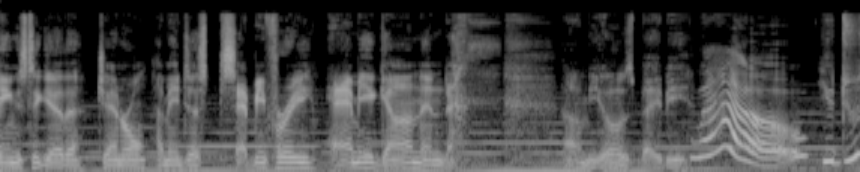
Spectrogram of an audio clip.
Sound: chuckles

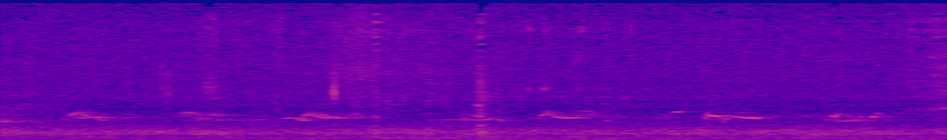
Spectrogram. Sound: birds chirping

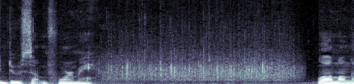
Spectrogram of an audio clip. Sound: applause

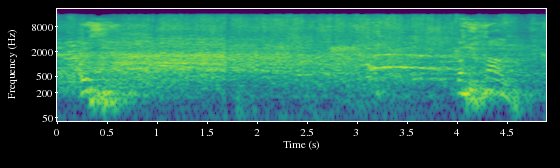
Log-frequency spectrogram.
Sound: crowd laughs

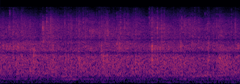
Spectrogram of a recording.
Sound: applause

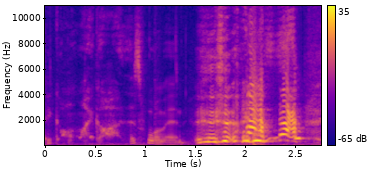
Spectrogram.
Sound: laugh

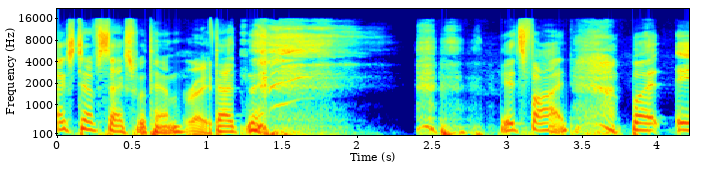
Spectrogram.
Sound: chuckles

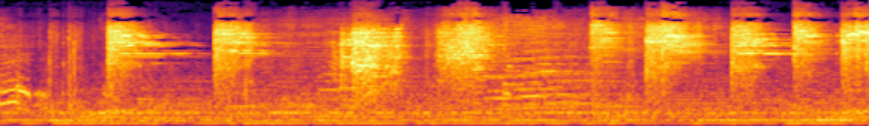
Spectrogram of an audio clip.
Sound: yelling; clinking; hitting

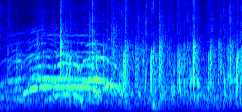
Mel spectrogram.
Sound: cheering

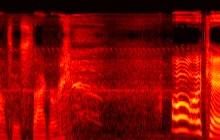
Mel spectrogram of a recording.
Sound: laughs

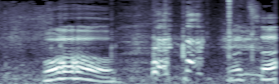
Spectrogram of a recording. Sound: chuckles

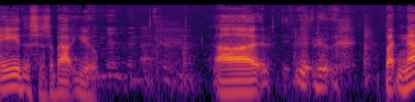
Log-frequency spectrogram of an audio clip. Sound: audience laughs

